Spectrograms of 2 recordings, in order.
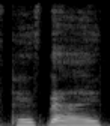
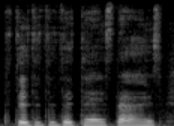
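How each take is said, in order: First: Said in the usual way. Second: "t-, t-, t-, t-, taste nice" with a scratched, stuttered "t". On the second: Shown as a demonstration. Stuttered remix of the phrase.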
